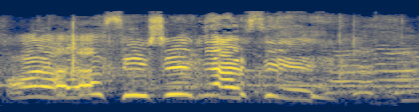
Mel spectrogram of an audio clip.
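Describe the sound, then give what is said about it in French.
Relatives of a judo athlete cheer her medal at Paris Saint-Germain's headquarters. Several excited voices shout and exclaim at once, overlapping loudly in a joyful babble. “Et là, ce que vous entendez, eh bien, c'est l'ambiance au siège administratif du Paris Saint-Germain, la Factory. Effusion de joie pour les proches de la judoka”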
